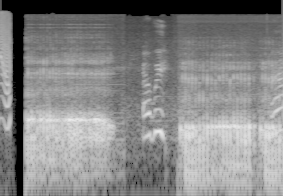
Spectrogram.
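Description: Two long, rough growls from a man's voice imitating a wild animal, with a brief cry between them. A short rising comic sound-effect glide sounds right at the start.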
